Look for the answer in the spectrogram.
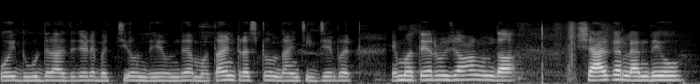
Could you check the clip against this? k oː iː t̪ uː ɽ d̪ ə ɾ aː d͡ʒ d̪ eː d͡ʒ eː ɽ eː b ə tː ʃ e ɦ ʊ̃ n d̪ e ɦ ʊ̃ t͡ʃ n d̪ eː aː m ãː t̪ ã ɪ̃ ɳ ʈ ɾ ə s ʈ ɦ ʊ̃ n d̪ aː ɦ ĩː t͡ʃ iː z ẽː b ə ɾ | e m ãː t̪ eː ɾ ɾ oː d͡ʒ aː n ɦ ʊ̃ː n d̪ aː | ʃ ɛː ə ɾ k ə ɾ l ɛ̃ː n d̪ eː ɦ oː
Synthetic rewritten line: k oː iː d̪ uː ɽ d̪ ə ɾ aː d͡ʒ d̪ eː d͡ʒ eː ɽ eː b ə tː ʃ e ɦ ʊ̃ n d̪ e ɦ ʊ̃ n d̪ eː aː m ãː t̪ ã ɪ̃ ɳ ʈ ɾ ə s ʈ ɦ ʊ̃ n d̪ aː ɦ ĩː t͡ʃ iː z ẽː p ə ɾ | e m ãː t̪ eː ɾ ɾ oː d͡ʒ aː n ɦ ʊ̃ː n d̪ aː | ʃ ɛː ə ɾ k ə ɾ l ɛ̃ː n d̪ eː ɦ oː

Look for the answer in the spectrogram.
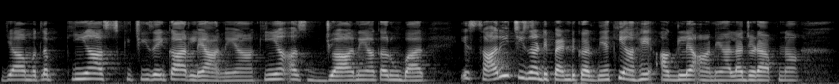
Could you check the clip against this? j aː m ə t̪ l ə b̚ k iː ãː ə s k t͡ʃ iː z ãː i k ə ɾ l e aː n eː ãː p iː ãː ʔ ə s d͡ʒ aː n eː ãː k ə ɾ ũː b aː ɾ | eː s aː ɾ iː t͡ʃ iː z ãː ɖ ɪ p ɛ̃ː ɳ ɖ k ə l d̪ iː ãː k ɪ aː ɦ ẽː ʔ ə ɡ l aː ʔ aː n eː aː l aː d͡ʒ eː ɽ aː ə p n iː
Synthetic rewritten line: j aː m ə t̪ l ə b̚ k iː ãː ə s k t͡ʃ iː z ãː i k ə ɾ l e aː n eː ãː k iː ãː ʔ ə s d͡ʒ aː n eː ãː k ə ɾ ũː b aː ɾ | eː s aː ɾ iː t͡ʃ iː z ãː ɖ ɪ p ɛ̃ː ɳ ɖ k ə ɾ d̪ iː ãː k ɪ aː ɦ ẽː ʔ ə ɡ l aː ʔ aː n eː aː l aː d͡ʒ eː ɽ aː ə p n aː

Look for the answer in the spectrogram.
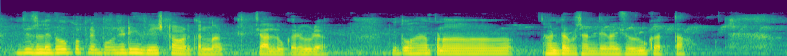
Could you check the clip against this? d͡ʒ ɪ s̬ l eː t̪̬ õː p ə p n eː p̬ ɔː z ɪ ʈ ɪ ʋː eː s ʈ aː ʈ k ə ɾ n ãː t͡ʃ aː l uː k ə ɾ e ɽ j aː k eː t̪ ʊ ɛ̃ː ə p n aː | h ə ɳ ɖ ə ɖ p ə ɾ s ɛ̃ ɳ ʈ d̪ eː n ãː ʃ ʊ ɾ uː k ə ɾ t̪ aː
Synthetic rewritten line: d͡ʒ ɪ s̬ l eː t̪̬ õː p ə p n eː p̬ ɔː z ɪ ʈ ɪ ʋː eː s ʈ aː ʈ k ə ɾ n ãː t͡ʃ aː l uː k ə ɾ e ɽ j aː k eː t̪ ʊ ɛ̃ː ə p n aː | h ə ɳ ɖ ə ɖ p ə ɾ s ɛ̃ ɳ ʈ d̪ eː n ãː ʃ ʊ ɾ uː k ə ɾ t̪ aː

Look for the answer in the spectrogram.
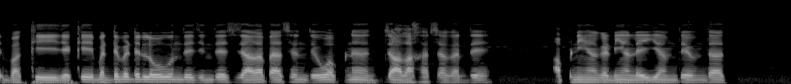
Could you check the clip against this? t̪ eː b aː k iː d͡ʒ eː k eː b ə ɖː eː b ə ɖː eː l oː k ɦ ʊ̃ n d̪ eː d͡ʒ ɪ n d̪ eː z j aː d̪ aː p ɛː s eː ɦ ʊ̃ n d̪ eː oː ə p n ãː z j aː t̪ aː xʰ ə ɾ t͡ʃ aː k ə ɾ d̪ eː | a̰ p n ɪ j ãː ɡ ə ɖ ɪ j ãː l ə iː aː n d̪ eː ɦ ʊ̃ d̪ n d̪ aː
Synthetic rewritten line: t̪ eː b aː k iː d͡ʒ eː k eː b ə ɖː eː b ə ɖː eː l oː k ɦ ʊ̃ n d̪ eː d͡ʒ ɪ n d̪ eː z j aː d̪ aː p ɛː s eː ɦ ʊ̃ n d̪ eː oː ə p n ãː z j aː d̪ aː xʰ ə ɾ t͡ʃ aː k ə ɾ d̪ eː | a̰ p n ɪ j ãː ɡ ə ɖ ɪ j ãː l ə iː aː n d̪ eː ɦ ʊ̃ n d̪ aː

